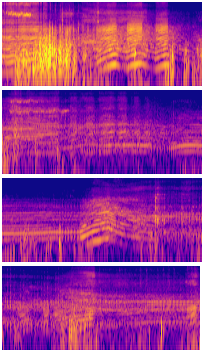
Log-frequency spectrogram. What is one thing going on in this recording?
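A motorcycle engine revs high and drops as the bike rides past, rising and falling in pitch.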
